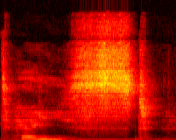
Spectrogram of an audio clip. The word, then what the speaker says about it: taste: vraiment goûter, c'est to taste. Be careful in pronunciation. Taste. Alright, I need my green pen. The sound A. Just like in bake.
